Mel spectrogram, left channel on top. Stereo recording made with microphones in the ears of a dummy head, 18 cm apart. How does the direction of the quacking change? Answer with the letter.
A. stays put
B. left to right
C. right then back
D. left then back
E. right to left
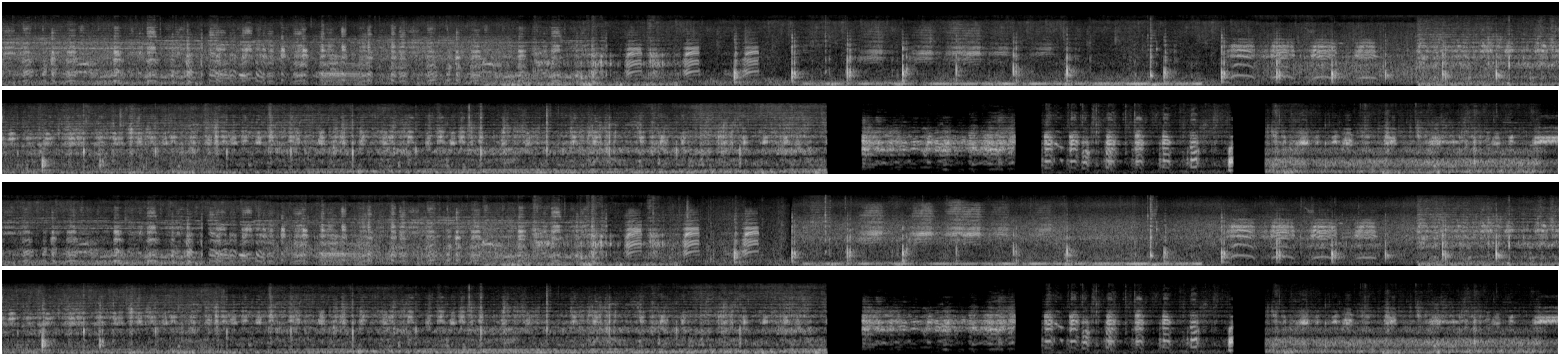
C.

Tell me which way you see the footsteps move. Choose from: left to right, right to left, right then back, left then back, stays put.
left then back.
